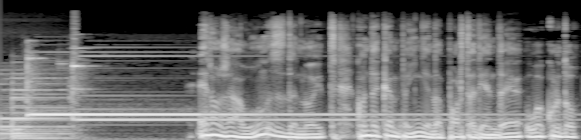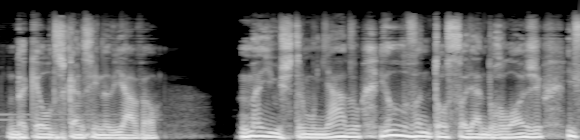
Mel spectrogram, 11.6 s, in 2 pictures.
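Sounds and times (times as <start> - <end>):
electronic doorbell ringing: 0.2 - 6.2
speech: 6.7 - 7.5, 8.2 - 11.6.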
